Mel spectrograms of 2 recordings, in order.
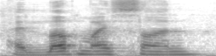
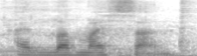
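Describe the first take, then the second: First: Said in the usual way. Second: "I love my Son" said much softer and lower, almost fading out. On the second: Shown as a demonstration. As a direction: let the last "love" sink to a hush. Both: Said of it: "God says three times".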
